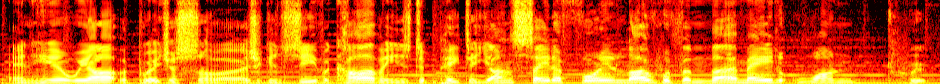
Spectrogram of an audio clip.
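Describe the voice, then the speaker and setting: A man's voice: medium pitch, animated, normal speed, faint music behind, lightly acted. A man voicing a polite, teasing young male gondolier and tour guide in a visual novel. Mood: showy.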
